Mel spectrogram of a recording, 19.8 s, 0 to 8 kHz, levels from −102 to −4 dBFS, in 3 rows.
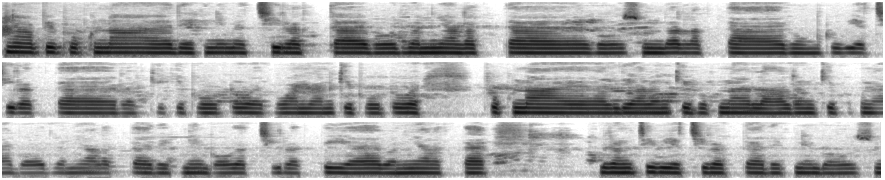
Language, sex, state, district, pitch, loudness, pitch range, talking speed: Hindi, female, Bihar, Kishanganj, 205 Hz, -20 LUFS, 200-210 Hz, 165 wpm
